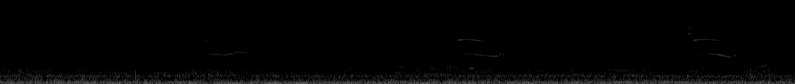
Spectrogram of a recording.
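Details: Kitten mewing three times, each cry short, high and slightly falling, spaced roughly two and a half seconds apart over a low steady hum.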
